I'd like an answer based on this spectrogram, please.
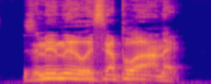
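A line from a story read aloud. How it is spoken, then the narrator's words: Growl. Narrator (Ukrainian): прогарчав Дикозор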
